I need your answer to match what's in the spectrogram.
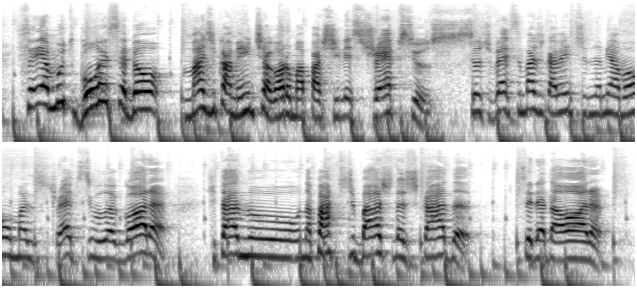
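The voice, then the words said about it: Hoarse voice with sore throat. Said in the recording (Portuguese): “me fudeu a garganta aquela imitação do hoje antes de começar o programa.”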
